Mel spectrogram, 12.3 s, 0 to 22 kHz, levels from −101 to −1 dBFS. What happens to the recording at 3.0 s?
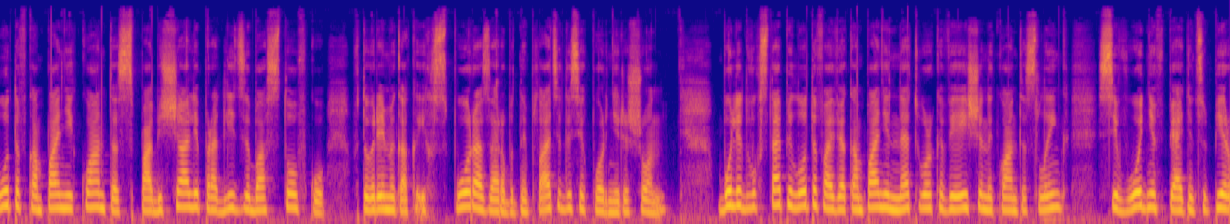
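Word clock ticks run through 3.0 s, from 0.52 s to 12.1 s. The receiving device's clock drifts against the sender's by around 50 ppm, so about every half second one sample is dropped or repeated, leaving a sharp tick at that steady rate.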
